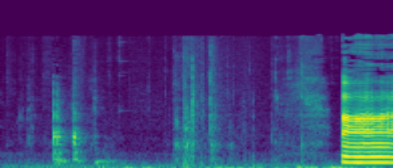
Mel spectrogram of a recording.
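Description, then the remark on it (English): Tea sipped from a cup: a few light ceramic clinks and soft handling noises, a brief slurping sip, then a loud, sustained bright tone at the end. “… shares an awfulsome moment after I have a sip of tea.”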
